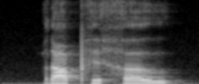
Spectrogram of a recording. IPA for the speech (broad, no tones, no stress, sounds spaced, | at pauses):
ɾ ɑ pʰ ɪ h ʌ u̯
